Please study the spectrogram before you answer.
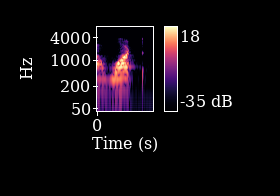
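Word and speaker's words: what: इस तरह व्हाट, एच यहाँ पर भी साइलेंट, डब्ल्यू की भी आ रही है, ए और टी की आ रही है, वाई।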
